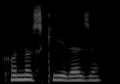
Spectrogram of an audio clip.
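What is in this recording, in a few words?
"connoschides", female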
